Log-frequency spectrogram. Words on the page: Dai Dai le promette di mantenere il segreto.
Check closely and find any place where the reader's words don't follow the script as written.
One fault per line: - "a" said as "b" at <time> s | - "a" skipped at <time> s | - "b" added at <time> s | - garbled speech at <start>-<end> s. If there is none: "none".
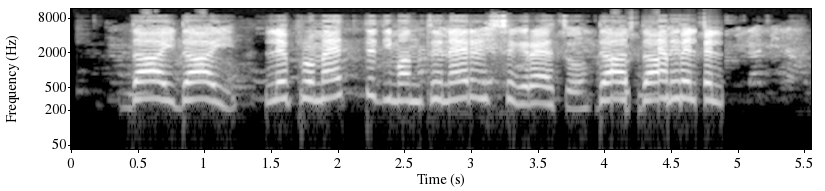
- garbled speech at 3.9-4.9 s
